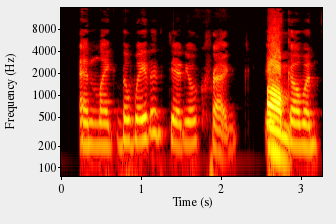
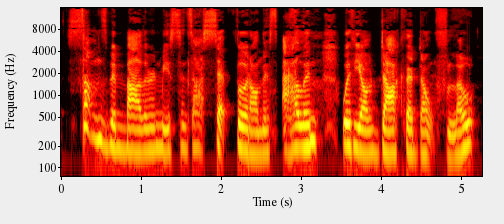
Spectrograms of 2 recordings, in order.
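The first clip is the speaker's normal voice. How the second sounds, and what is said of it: Imitated Southern US accent. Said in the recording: “His southern accent”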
